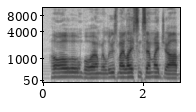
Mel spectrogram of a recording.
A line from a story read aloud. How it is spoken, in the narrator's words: moans the driver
